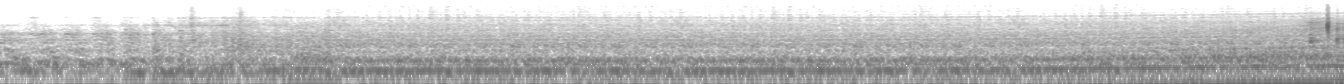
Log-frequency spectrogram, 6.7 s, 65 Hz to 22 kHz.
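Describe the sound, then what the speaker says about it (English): A tractor idles in Farming Simulator 2013 with a quiet, steady mid-pitched engine hum and a faint noisy hiss, continuing evenly throughout with no talking. "So I'll grab another tractor."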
